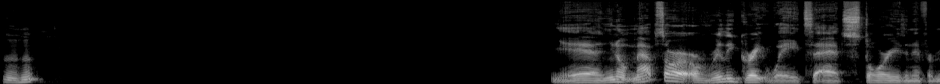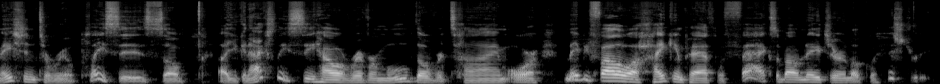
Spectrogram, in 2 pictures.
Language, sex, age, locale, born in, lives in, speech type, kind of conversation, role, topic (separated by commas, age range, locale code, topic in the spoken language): English, male, 30-34, en-US, United States, United States, read, expert-assistant, expert, How do maps help people understand the world?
